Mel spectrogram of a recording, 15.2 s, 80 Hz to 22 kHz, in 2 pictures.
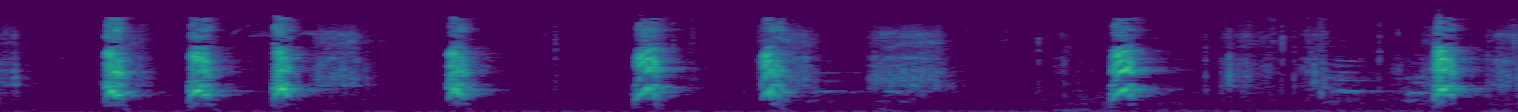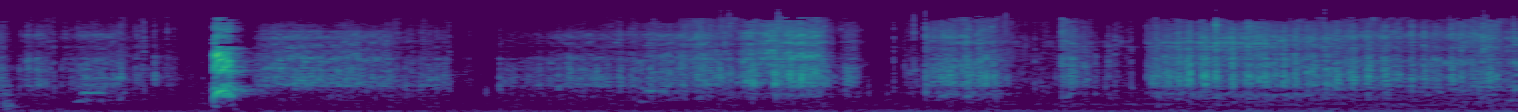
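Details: A corgi barks in sharp, high bursts, several a second apart, at a 1/14 scale RC car, before the car's whirring mechanical noise takes over.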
